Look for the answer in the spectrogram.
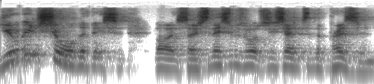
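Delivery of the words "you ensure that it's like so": ordinary talk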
